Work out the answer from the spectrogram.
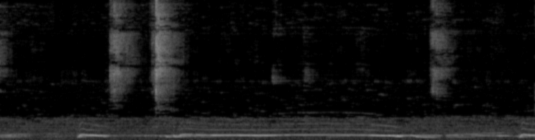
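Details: A caged puter pelung Barbary dove gives a prolonged level coo with a falling tail, followed by short notes and a new coo, alongside faint rustling sounds and a constant low hum.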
